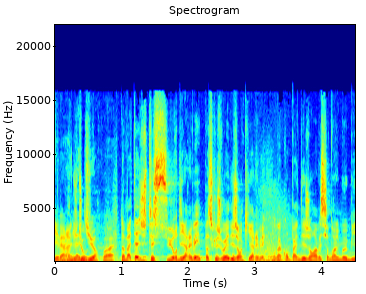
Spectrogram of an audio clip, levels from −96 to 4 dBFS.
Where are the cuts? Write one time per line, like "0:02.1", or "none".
0:00.9
0:03.2

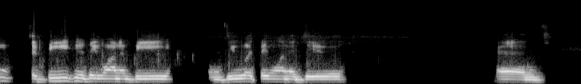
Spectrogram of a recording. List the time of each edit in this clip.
none

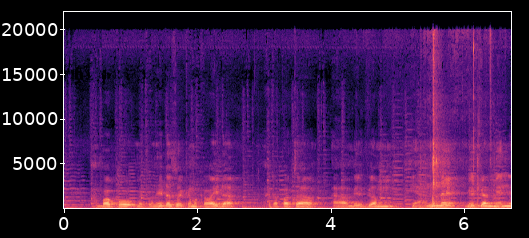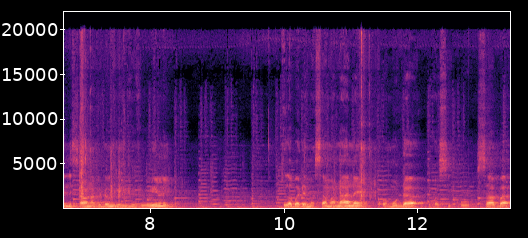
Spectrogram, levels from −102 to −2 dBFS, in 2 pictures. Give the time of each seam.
none

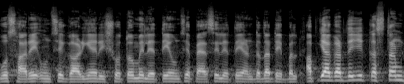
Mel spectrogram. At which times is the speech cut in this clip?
0:02.9

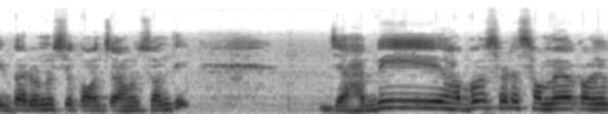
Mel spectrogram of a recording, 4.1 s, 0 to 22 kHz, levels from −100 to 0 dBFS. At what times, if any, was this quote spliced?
none

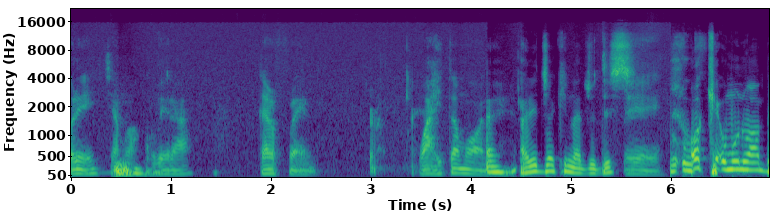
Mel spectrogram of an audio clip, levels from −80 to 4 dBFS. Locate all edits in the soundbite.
0:06.0

